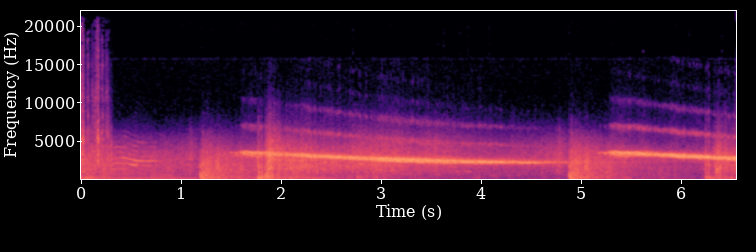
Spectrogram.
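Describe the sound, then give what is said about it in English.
Fireworks going off for the 4th of July somewhere in America: several sharp, booming bursts a second or so apart, joined by long, shrill whistles that slowly fall in pitch as rockets streak upward, loud. “This July 4th, millions of Americans will blast fireworks into the air and celebrate the 4th of July.”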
